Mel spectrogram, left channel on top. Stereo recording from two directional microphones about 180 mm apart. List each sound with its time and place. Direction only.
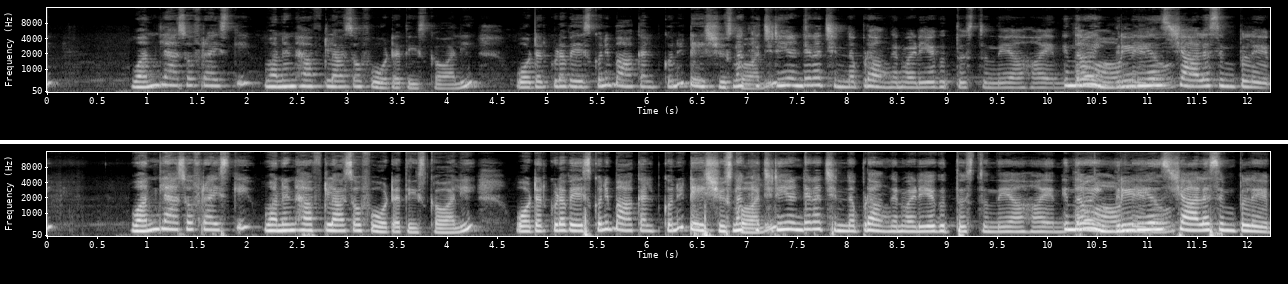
0.9 s a woman's voice: 55° right (ahead or behind)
